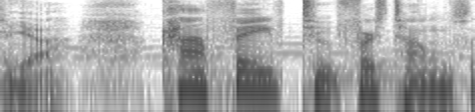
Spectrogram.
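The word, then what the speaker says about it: Cafe (咖啡): How do you say the word coffee in Chinese, please? – Cafe. Cafe.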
